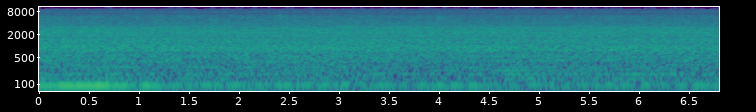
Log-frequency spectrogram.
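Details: Steady low rumble and hiss like traffic or a fan runs throughout, with no animal voice.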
